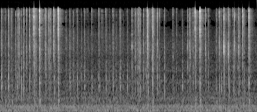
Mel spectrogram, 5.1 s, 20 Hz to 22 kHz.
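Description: Fingertips type rapidly on a gray AJAZZ 308i wireless Bluetooth keyboard with round plastic keycaps. The result is a steady stream of quick, light, clicky taps with bright, short-lived attacks over a constant low hum.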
